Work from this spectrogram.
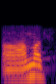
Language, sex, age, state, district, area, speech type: Goan Konkani, male, 45-60, Goa, Tiswadi, rural, conversation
